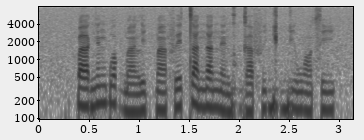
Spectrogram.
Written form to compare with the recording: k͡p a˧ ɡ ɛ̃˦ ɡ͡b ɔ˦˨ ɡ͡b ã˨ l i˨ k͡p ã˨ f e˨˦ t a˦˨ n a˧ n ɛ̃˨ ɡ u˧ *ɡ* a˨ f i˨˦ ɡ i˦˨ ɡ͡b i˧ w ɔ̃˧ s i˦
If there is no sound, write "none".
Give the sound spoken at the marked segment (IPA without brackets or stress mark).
ɡ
